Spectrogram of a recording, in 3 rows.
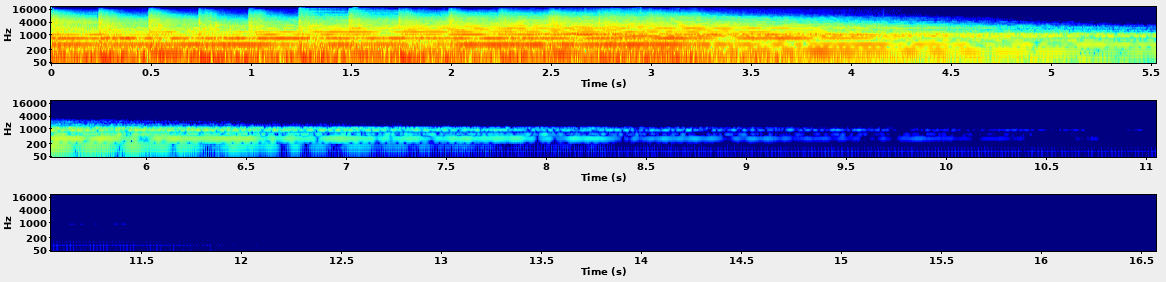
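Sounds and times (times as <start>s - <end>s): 
shrine intro music: 0.0s - 5.8s.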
